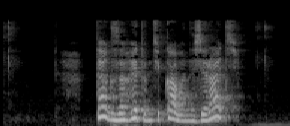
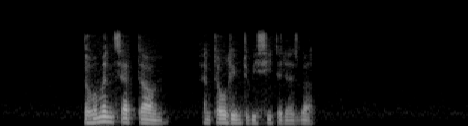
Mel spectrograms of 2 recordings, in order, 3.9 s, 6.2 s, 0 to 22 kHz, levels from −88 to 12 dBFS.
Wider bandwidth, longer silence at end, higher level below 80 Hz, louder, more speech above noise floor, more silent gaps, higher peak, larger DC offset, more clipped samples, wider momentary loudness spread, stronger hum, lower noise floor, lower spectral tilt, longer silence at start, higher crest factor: first, 11.5 kHz vs 8 kHz; second, 0.7 s vs 2.05 s; first, -60 dBFS vs -74 dBFS; first, -23 LUFS vs -30 LUFS; about the same, 48 dB vs 51 dB; neither; first, -8 dBFS vs -12 dBFS; neither; neither; second, 10 LU vs 17 LU; neither; second, -70 dBFS vs -80 dBFS; about the same, -6 dB/octave vs -7 dB/octave; first, 1.3 s vs 1.15 s; second, 16 dB vs 22 dB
